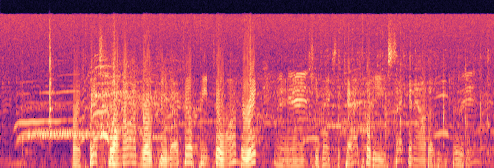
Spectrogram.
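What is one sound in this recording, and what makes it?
Players cheer and shout loudly from nearby.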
